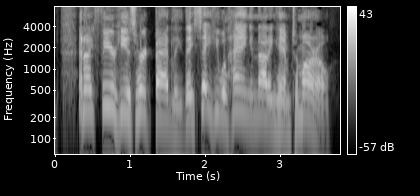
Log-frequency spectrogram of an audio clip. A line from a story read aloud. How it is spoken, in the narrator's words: she cried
